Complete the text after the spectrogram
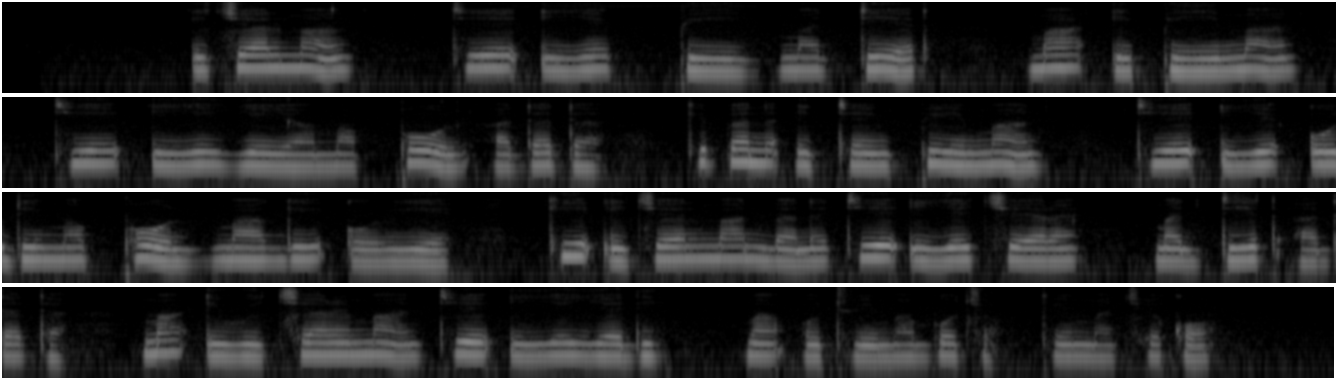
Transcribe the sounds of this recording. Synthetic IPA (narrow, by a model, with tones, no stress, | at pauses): i˨t͡ʃɛ˦lma˦˨n | tje˦i˨je˦ | pi˨ma˦dɪ˦t | ma˦i˨pi˨ma˦˨n | tje˦i˨je˦je˦ja˨mɐ˨po˦˨la˨da˦da˨ | ki˦bɛ˦nɛ˦ʔi˨tʰe˨ŋpi˦ma˦˨n | tje˦i˨je˦o˦di˦ma˦pʰo˦˨lma˦ɡɪ˦o˨ɾje˨ | kɪ˦ʔi˨t͡ʃɛ˦lma˦nbɛ˨nɛ˦tje˦ʔi˨je˦t͡ʃɛ˦ɾɛ˦ | ma˦di˦ta˨da˦da˨ | ma˦i˨wi˨t͡ʃɛ˦ɾɛ˦ma˦ntʰje˦ʔi˨je˦ja˦di˦ | ma˦o˨twi˨ma˨bo˦t͡ʃo˨kɪ˦ma˨t͡ʃe˦ko˨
